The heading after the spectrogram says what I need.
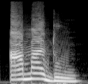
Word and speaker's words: Amadou: Siguiente palabra es Amadou. Amadou. O-U se pronuncia U. Amadou. Amadou es nombre de chico.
